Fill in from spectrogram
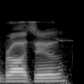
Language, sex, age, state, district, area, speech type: Nepali, male, 18-30, West Bengal, Kalimpong, urban, spontaneous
